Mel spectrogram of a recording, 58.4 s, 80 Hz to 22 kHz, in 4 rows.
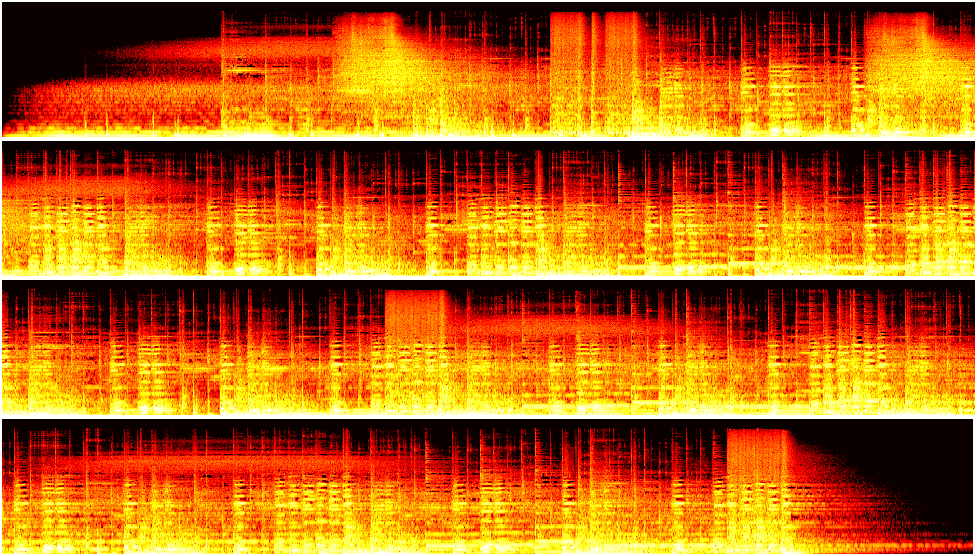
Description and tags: waiting 57sec
exclusively done with logic pro.. main sounds used are violins N persian santoor to give that mid-east feel to it.
I named it waiting, coz i feel thats what its use for in a clip where you have a brief intersession ...pondering , contemplating or whatever....
MID-EAST, santoor, Style, violins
